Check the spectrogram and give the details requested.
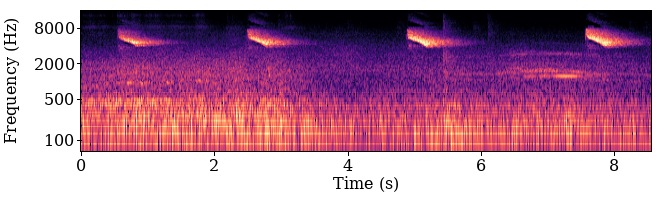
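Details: Trapped in a building at Taipei Artist Village, Taiwan, a Japanese white-eye gives four thin, high, downward-slurred whistles spaced about two to three seconds apart against a steady background hiss.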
